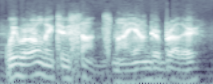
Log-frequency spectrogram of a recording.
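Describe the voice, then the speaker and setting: Low-voiced, dutiful elder son. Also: male voice, fast talker, sharp tone, slight background noise. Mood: sober, confessional. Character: earnest, dutiful American elder son telling his story. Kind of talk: 1970s radio drama acting and narration. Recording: muffled old radio recording, music behind.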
